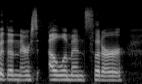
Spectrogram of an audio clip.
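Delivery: ordinary delivery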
